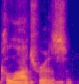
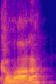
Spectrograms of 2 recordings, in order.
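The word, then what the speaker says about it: Calabrese: as well you know what was uh Frank calatra's you know you know do you know what his involvement was with the family secrets Frank colada yeah yeah that's how you say my bad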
